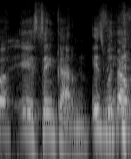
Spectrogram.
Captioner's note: speaking portuguese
